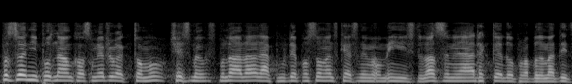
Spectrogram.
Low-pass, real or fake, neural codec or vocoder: 7.2 kHz; fake; codec, 16 kHz in and 24 kHz out, 0.4 kbps, LongCat-Audio-Codec, two codebook decoder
